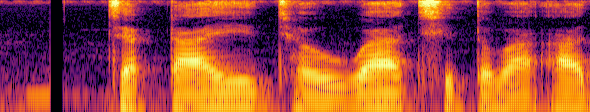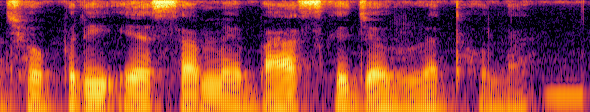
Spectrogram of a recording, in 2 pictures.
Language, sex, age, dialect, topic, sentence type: Bhojpuri, male, 25-30, Southern / Standard, agriculture, statement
